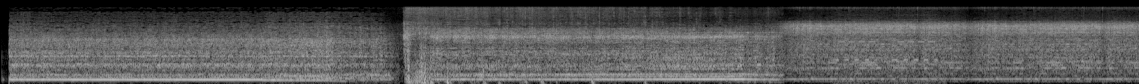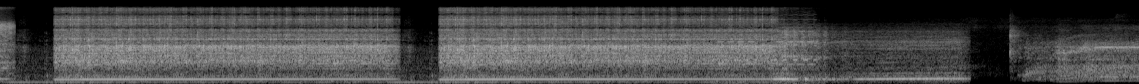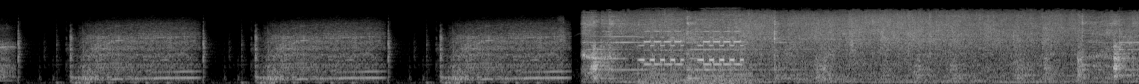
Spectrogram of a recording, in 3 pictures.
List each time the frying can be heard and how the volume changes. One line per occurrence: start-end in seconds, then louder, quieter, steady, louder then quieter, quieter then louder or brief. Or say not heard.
28.6-34.1 steady.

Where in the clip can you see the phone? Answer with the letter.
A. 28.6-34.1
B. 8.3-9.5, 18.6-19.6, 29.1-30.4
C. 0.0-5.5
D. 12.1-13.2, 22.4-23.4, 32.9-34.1
B.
